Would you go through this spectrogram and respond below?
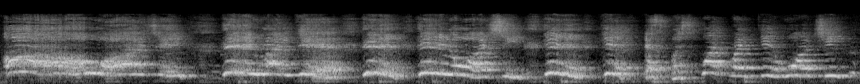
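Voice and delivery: Edith in bed. Retold or imitated. Edith urging Archie on in bed, shrill falsetto. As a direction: squeal high like a hammed-up Edith. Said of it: "you got Edith".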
